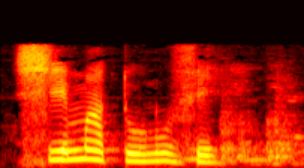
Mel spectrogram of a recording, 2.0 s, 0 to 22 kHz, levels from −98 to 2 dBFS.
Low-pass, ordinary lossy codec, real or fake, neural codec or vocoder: 7.2 kHz; MP3, 48 kbps; real; none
